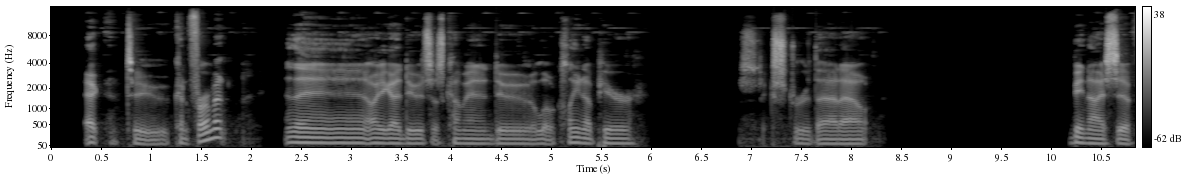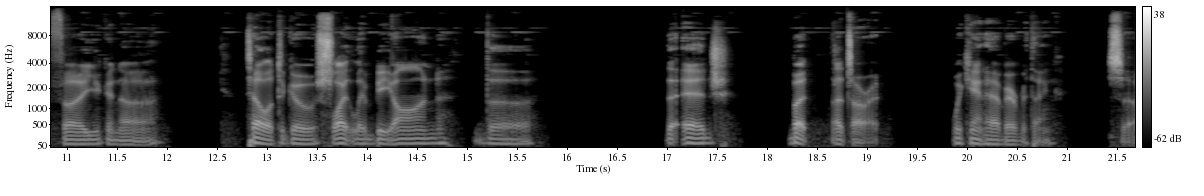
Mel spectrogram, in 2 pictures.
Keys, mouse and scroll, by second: 6.7 e.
